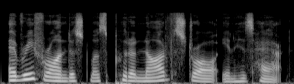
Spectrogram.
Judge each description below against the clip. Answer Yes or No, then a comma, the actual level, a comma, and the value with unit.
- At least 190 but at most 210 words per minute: No, fast, 225 wpm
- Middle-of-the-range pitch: Yes, medium, 165 Hz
